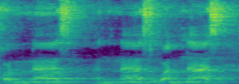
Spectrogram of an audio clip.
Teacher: Ini dihukumi bacaan mad arid lisukun, yang mana cara bacanya ialah bisa 1 alif atau 2 harokat, sampai bisa juga 3 alif atau 6 harokat. Boleh 1 alif atau 2 harokat, boleh juga ini yang tengah-tengah 2 alif atau 4 harokat, boleh juga 3 alif atau 6 harokat.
